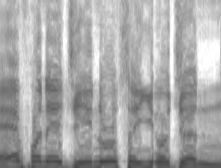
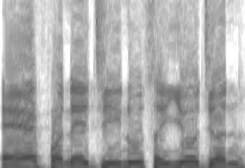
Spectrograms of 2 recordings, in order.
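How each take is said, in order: Both takes have the same delivery.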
